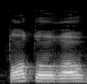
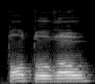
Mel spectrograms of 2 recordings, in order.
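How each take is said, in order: No difference in how they are said.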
